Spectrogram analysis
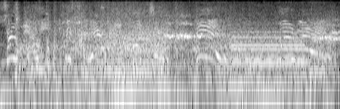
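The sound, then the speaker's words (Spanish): A car drives away along a street with a loud, steady engine roar. High tyre screeches rise and fall throughout. “Se acerca a un hombre que está a punto de subirse a un coche. Y se sienta al volante.”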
